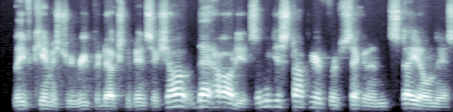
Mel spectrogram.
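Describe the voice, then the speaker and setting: In a Texan accent, the speaker has a dark, mellow tone with vocal fry and very wide pitch swings. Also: man. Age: 60s. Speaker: native plant instructor. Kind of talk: lecture. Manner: animated.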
